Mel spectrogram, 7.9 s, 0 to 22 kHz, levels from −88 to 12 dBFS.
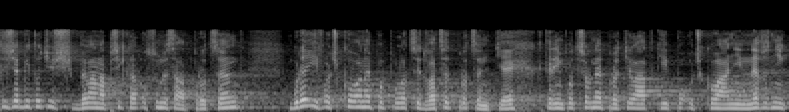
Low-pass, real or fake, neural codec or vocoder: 7.2 kHz; real; none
